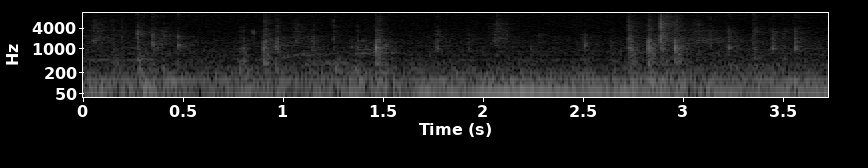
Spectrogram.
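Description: Continuous close-up typing of code on a computer keyboard, a dense stream of key clicks with a few louder strikes, steady throughout with no talking.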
